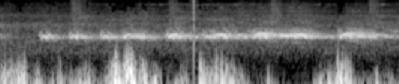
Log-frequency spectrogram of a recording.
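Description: Crows cawing in the survival video game The Long Dark, several harsh caws in quick succession over a low, rumbling wilderness background.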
